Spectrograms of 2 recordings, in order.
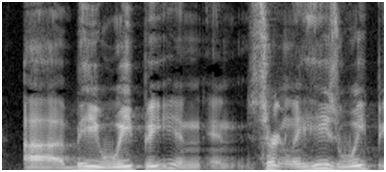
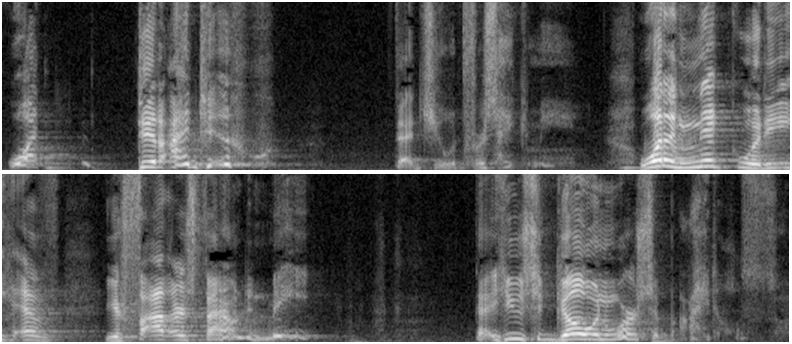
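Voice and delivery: high, tearful voice breaking into breath; anguished pleading; 10 semitones higher, 3 dB louder than usual. Acted. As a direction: plead as one forsaken, choked with tears. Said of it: "he asks the question there in verse five".

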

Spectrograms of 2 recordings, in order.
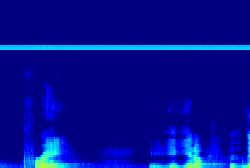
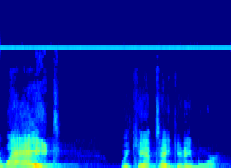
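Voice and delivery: mock shout of wait; 6 semitones higher than usual. People calling out at the tabernacle.

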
